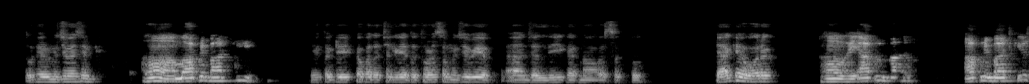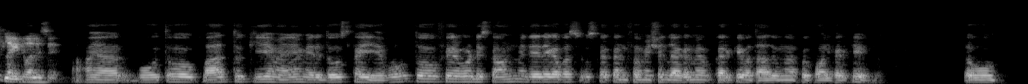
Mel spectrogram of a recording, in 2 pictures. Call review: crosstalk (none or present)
none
